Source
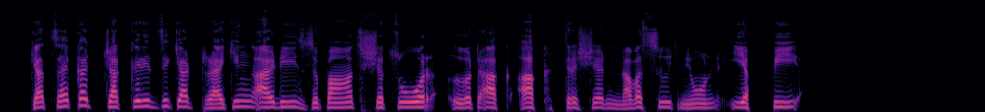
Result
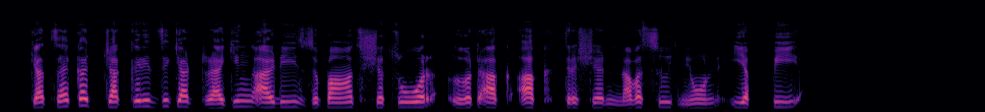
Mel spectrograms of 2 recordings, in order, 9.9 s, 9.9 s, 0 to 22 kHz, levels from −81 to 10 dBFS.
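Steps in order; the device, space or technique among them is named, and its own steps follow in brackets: phone speaker on a table (cabinet simulation 400–8700 Hz, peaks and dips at 470 Hz +4 dB, 980 Hz +4 dB, 2 kHz -6 dB, 3.1 kHz -8 dB, 7.2 kHz +4 dB)

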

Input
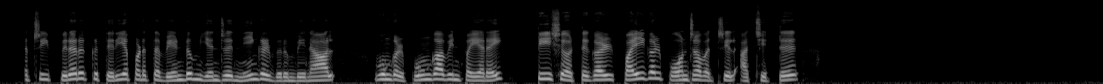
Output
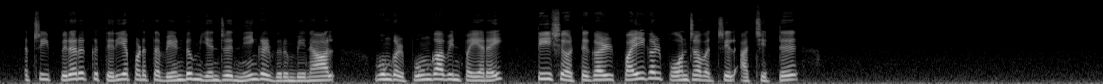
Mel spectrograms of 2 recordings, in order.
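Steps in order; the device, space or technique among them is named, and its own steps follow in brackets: car interior (peaking EQ 140 Hz +8.5 dB 0.78 oct; treble shelf 4.5 kHz -6 dB; brown noise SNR 23 dB); trim +7 dB

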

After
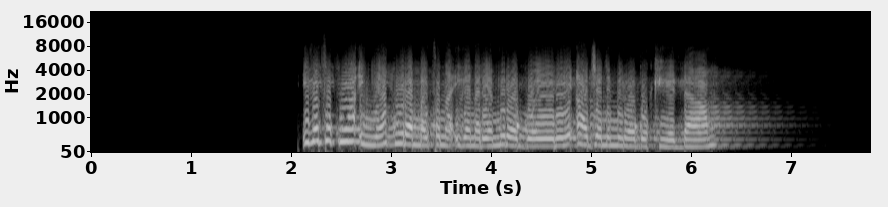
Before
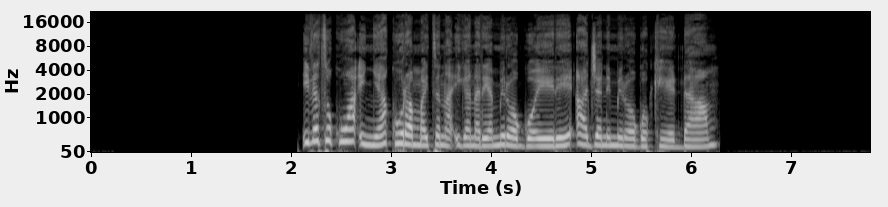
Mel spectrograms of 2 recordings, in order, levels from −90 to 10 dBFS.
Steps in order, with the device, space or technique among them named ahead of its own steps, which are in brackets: analogue delay pedal into a guitar amplifier (bucket-brigade echo 126 ms, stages 4096, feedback 50%, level -17 dB; valve stage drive 23 dB, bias 0.45; cabinet simulation 100–4500 Hz, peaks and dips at 210 Hz -3 dB, 330 Hz +6 dB, 780 Hz +8 dB, 1.5 kHz -5 dB, 2.8 kHz +7 dB); peaking EQ 930 Hz +6 dB 1.9 oct

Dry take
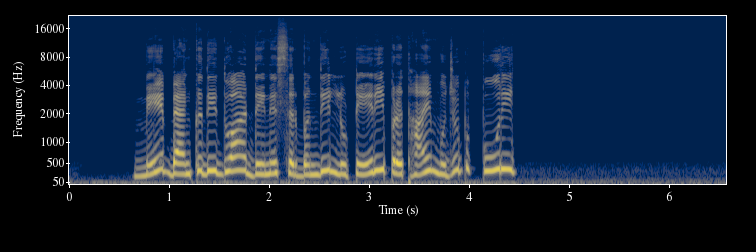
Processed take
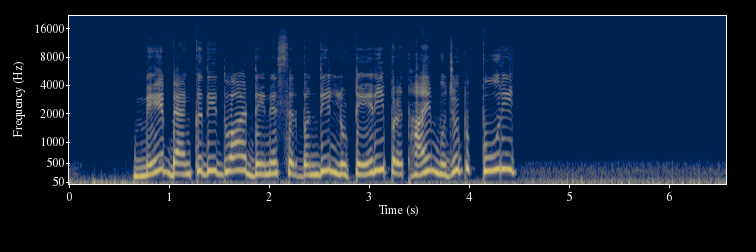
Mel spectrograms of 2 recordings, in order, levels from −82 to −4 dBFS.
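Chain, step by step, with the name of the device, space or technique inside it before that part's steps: drum-bus smash (transient shaper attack +7 dB, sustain 0 dB; compression 16:1, threshold -25 dBFS, peak gain reduction 19.5 dB; saturation -20 dBFS, distortion -19 dB); 1.53–2.26 s: treble shelf 5.3 kHz -10.5 dB; trim +7.5 dB

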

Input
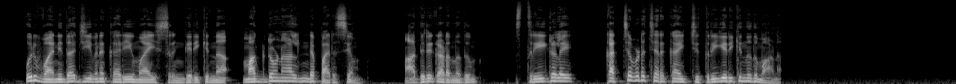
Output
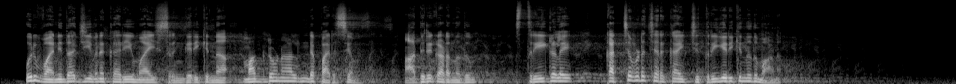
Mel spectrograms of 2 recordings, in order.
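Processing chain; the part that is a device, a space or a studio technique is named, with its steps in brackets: 2.34–2.99 s: low-pass that closes with the level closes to 890 Hz, closed at -16.5 dBFS; compressed reverb return (on a send at -13.5 dB: reverberation RT60 1.5 s, pre-delay 3 ms + compression, threshold -23 dBFS, peak gain reduction 8 dB); on the sum: modulated delay 231 ms, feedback 59%, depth 219 cents, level -23 dB; trim +2 dB

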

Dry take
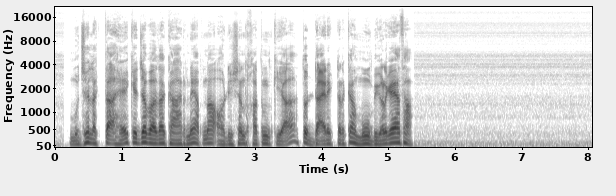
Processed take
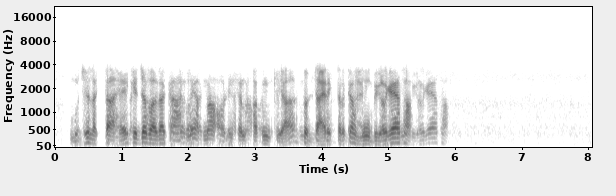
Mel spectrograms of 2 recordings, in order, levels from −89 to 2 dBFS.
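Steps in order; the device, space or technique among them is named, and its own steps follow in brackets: 1.70–2.96 s: Chebyshev band-pass 190–2400 Hz, order 4; satellite phone (band-pass 360–3200 Hz; delay 559 ms -14.5 dB; trim -7.5 dB; AMR-NB 5.9 kbps 8 kHz)

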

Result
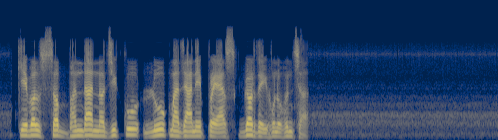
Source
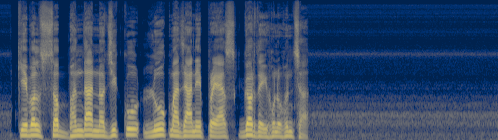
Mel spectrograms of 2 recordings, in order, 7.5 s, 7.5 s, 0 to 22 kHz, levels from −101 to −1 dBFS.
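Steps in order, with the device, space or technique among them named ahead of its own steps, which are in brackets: dynamic bell 110 Hz, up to -8 dB, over -49 dBFS, Q 6.2; Bluetooth headset (high-pass 140 Hz 12 dB/octave; resampled via 16 kHz; trim -2 dB; SBC 64 kbps 48 kHz)

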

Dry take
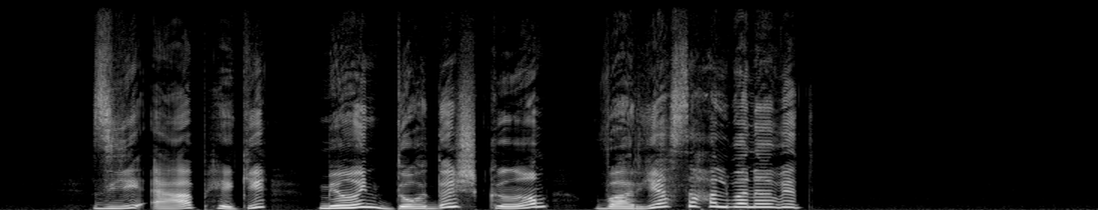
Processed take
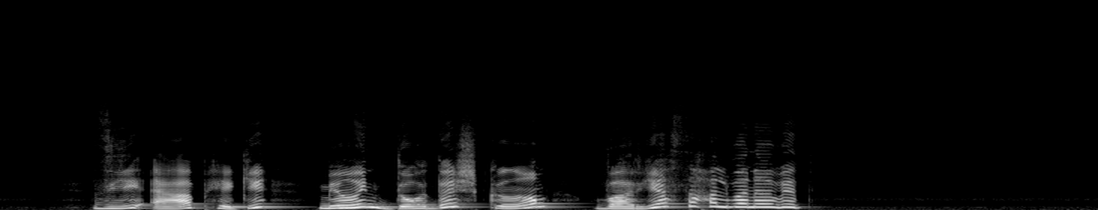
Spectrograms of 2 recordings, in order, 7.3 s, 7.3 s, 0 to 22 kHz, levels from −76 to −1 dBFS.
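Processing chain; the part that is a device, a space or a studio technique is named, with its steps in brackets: guitar cabinet (cabinet simulation 77–4100 Hz, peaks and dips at 79 Hz +5 dB, 310 Hz +8 dB, 460 Hz -4 dB, 1.1 kHz +9 dB, 1.7 kHz -8 dB, 3.5 kHz -9 dB); de-hum 118 Hz, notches 6

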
